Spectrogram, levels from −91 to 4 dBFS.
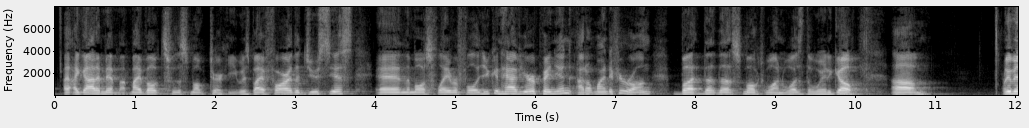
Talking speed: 220 wpm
